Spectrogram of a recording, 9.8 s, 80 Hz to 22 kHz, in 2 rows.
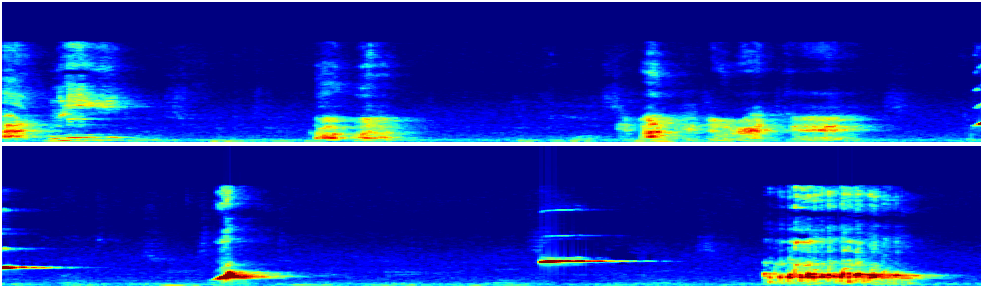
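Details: Pet African grey parrot in morning chatter, July 26, 2021: breathy speech-like phrases mixed with brief pure whistled pips and a squeaky upward note.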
